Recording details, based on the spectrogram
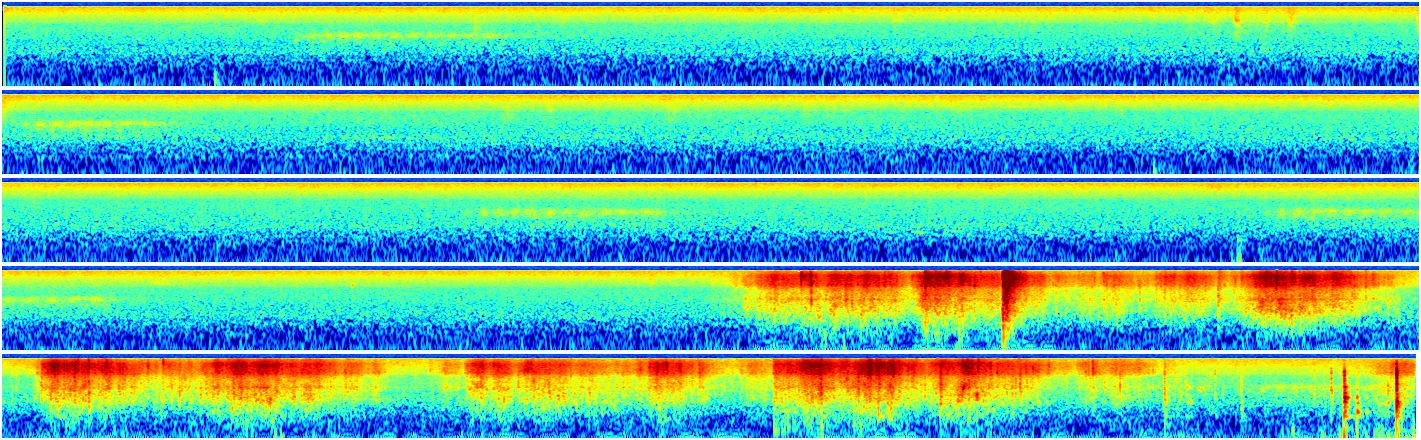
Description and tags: atmosphere autumn forest
atmosphere ,autumn ,forest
